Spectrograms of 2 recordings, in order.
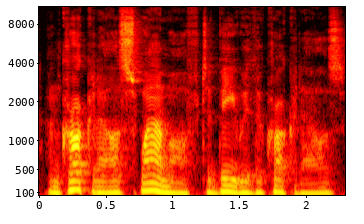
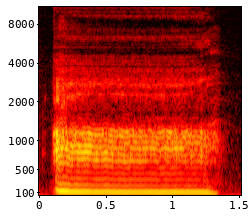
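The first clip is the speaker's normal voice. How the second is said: open-mouthed ah. Acted. Crocodile opening mouth wide.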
